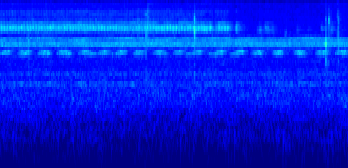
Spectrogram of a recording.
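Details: Crickets and other insects trill beside a bonfire: pulsing high chirps over a steady shrill hum, punctuated by a few crisp crackles and pops from the flames.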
